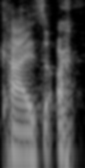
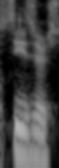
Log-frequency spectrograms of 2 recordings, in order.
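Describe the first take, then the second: First: The word begins with a K sound. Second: The word begins with an S sound. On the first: "she pronounces it properly as Kaisar" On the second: "they're still Little Caesars to her"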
